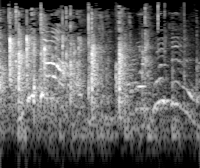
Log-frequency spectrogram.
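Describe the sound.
An audience claps together in a steady, dense patter of many hands, with scattered voices calling out and talking over the applause throughout.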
